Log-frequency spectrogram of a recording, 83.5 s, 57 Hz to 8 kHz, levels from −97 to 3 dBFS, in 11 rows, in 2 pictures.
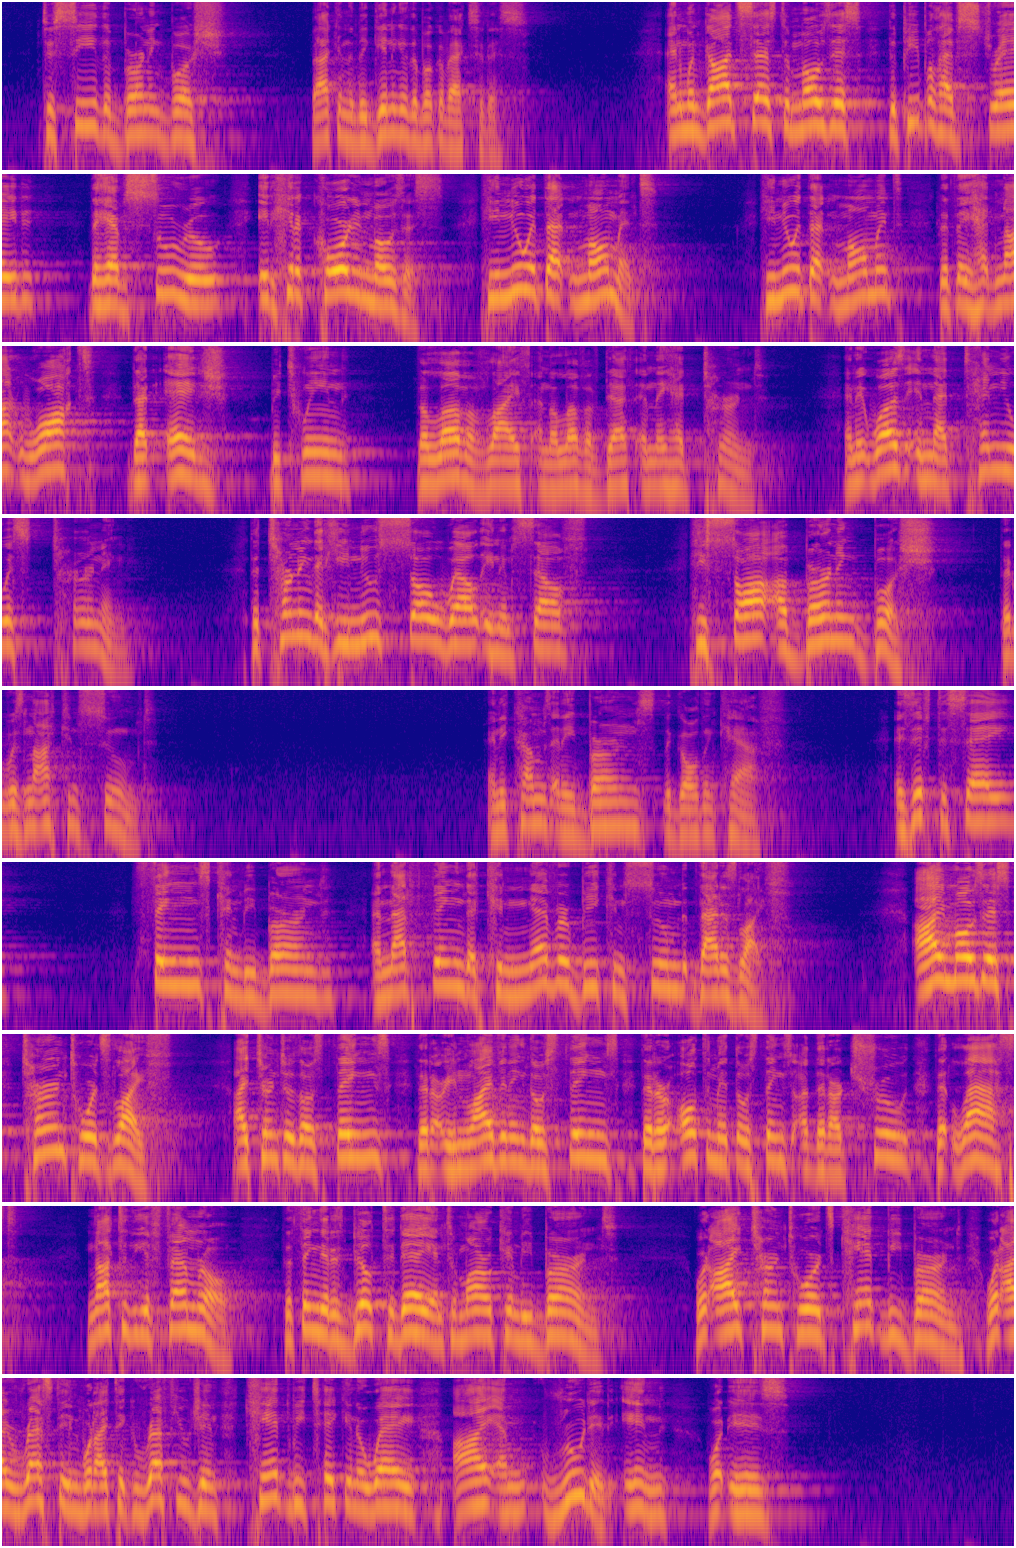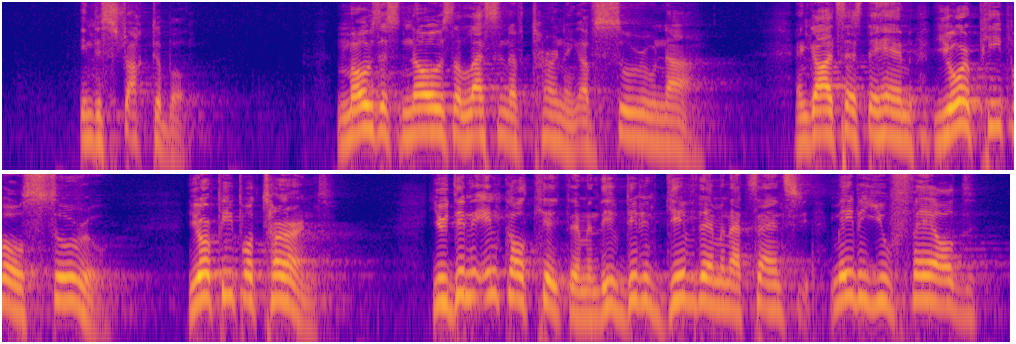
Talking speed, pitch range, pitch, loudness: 160 wpm, 155-205 Hz, 175 Hz, -23 LUFS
